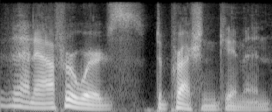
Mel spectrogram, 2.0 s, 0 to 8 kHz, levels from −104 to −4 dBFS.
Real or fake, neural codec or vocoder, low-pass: fake; codec, 16 kHz in and 24 kHz out, 0.6 kbps, FocalCodec, streaming, 2048 codes; 7.2 kHz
